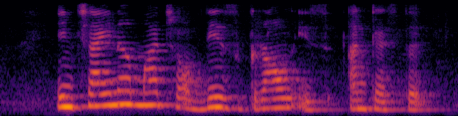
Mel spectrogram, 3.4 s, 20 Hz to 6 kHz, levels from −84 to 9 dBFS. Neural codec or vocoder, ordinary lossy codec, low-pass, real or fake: none; none; 5.4 kHz; real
